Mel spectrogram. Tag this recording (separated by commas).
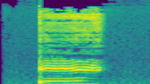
Fart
